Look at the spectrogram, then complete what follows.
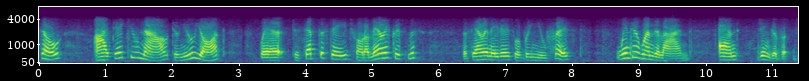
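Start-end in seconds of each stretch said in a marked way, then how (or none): none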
